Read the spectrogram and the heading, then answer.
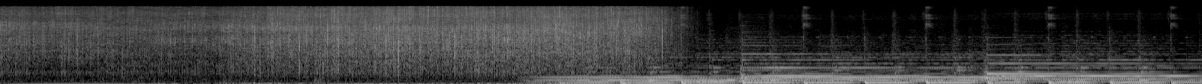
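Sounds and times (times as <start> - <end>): food sizzling in frying pan: 0.0 - 7.1.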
